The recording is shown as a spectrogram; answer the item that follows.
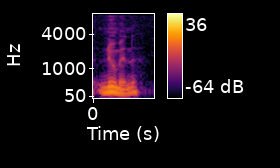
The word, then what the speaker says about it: Numan: By then, he was using the name Newman, the way it's spelled, N-U-M-A-N, and the band was performing live in pubs and clubs around England, supporting the Lurkers.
